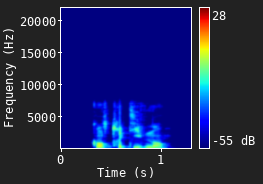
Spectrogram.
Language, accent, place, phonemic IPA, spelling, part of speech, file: French, France, Lyon, /kɔ̃s.tʁyk.tiv.mɑ̃/, constructivement, adverb, LL-Q150 (fra)-constructivement.wav
- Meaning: constructively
